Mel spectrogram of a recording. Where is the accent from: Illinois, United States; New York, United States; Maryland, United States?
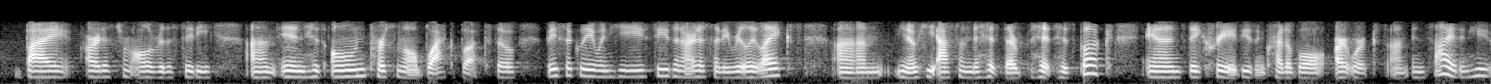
New York, United States; Ithaca; You know, I'm from Ithaca, New York.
